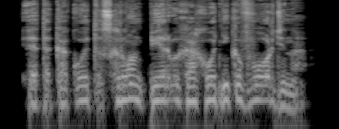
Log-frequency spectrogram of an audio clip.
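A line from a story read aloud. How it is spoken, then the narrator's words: Whisper. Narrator (Russian): прошептал Ларс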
